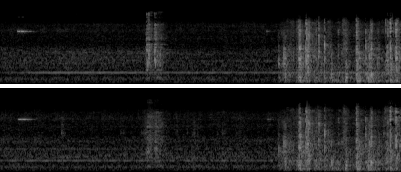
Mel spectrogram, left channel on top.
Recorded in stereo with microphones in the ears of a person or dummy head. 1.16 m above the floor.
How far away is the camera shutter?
About 1.3 m.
